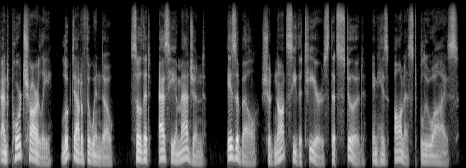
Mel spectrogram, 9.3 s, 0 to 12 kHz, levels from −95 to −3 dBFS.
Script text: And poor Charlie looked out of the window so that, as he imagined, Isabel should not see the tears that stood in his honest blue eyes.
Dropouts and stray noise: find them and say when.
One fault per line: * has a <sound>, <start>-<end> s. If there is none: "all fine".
all fine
